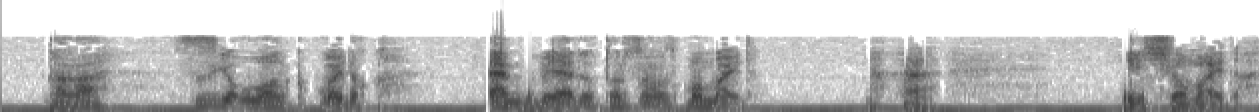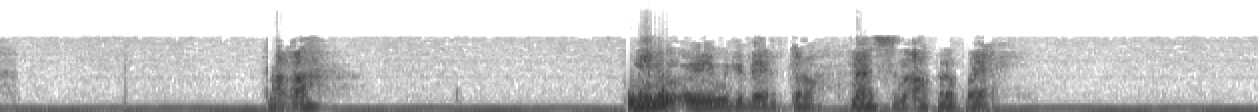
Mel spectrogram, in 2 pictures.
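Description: A man speaks calmly in a deep voice.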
